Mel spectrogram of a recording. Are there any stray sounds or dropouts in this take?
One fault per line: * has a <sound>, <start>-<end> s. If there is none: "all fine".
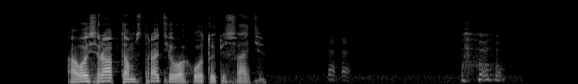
* has a laugh, 3.3-3.6 s
* has a laugh, 4.6-5.1 s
